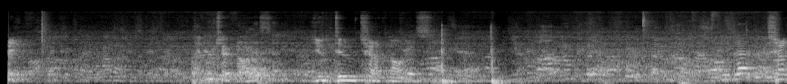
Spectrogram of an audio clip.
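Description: Drums pound with clashing cymbals.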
